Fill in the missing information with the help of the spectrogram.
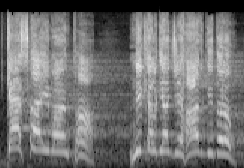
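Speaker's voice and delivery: high, ringing, shouted admiration; impassioned preaching. Real, not acted. Preacher marvelling at a companion's faith, high and fervent. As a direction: exclaim it to the whole congregation.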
